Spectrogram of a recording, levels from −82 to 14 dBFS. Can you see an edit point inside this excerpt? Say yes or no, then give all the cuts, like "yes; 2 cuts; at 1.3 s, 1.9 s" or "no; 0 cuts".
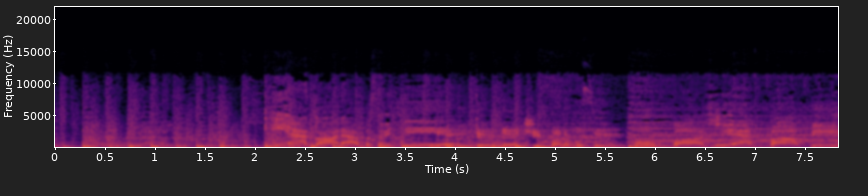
no; 0 cuts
